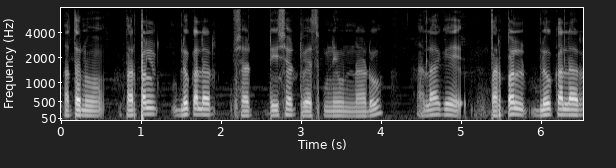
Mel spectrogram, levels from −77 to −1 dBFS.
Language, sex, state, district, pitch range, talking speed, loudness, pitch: Telugu, male, Andhra Pradesh, Sri Satya Sai, 125-150 Hz, 130 wpm, -20 LUFS, 135 Hz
